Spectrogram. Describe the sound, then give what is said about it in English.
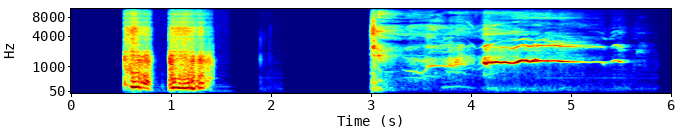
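Two short, breathy rushes of air, then a pause before a reedy, wavering toy train whistle is blown for a couple of seconds, fairly loud, with no talking. “That's me farting into my train whistle.”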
